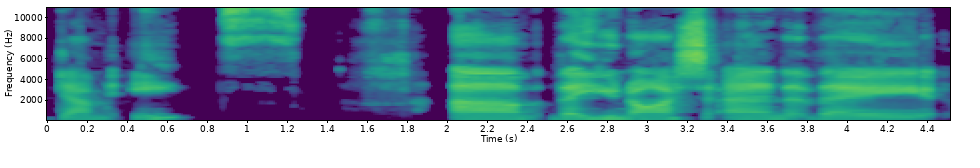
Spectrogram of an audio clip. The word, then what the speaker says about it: gametes: something we call gametes so this is how you say it gam eats um they unite and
